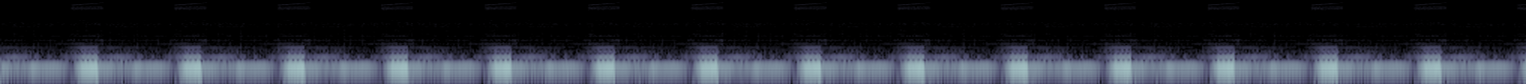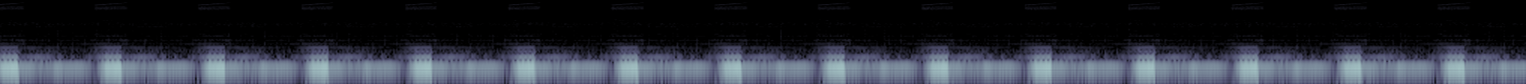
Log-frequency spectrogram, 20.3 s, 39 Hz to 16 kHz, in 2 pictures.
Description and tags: Alarm sound 10
A futuristic alarm sound
Alarms, Bells, Electronic, Futuristic, Noise, Sci-Fi, Space, Whistles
